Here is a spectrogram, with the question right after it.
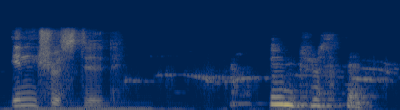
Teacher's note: so our stress is at the very beginning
